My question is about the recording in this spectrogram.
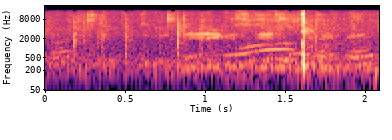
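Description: A single sharp crack, the start signal for a sprint race, about one and a half seconds in, over a murmur of spectators' voices.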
